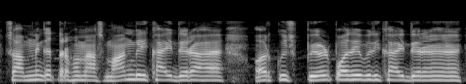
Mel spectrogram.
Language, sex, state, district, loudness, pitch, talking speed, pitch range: Hindi, male, Jharkhand, Garhwa, -14 LUFS, 200 Hz, 245 wpm, 195-215 Hz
